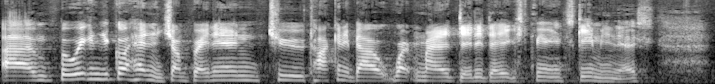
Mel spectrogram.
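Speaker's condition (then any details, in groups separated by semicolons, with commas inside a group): Deafness; uses American Sign Language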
